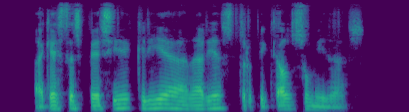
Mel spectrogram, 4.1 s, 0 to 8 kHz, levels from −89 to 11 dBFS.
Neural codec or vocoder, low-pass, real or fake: none; 7.2 kHz; real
